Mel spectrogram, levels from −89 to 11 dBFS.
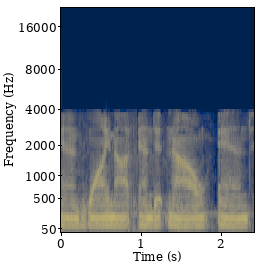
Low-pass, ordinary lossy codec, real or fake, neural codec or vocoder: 7.2 kHz; AAC, 16 kbps; fake; codec, 16 kHz, 16 kbps, FunCodec, trained on Chinese and English, 50 frames a second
